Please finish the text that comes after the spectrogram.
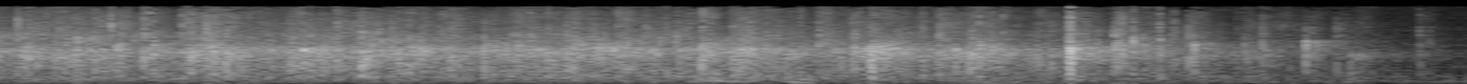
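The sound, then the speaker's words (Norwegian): Sustained audience applause for people who helped, a dense wash of many hands clapping at steady loudness, with a few sharper claps standing out before it begins to fade toward the end. “Ja, gi dem en applaus.”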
